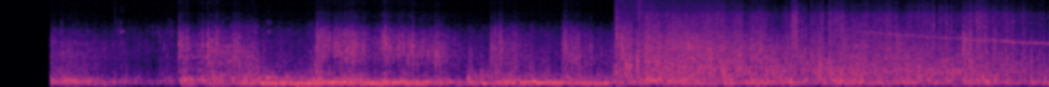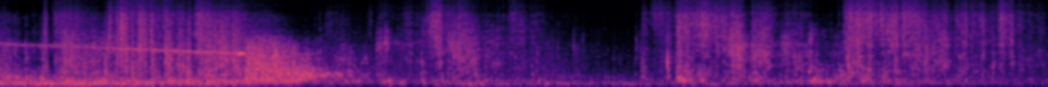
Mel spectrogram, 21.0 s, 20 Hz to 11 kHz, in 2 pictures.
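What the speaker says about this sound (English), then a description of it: "Every day since late May, U.S. Grant's 200 Union guns had pounded Vicksburg from land, while Admiral David Porter's gunboats battered it from the river." Union artillery, some 200 guns, bombarding Vicksburg alongside gunboats on the Mississippi: a loud, continuous rumbling barrage of booms with a long descending shell whistle partway through, then rough heavy blasts trailing off.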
